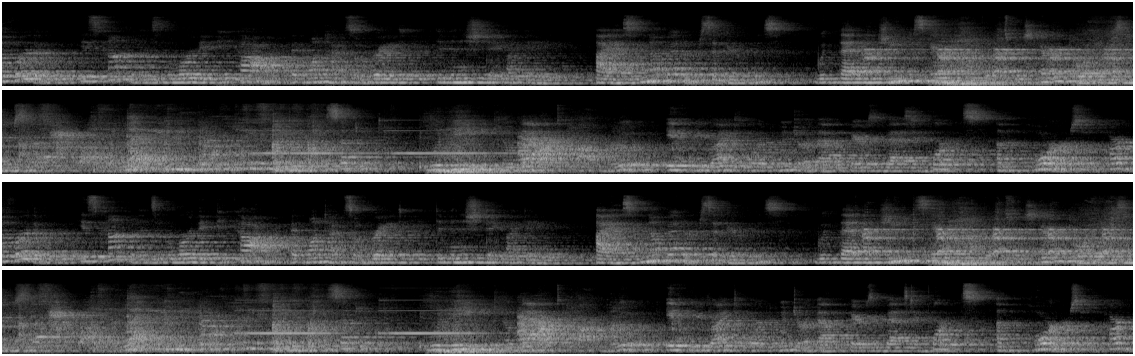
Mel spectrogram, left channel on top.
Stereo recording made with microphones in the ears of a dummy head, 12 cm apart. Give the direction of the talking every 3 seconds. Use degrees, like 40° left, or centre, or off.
30° right, 30° right, 10° left, 60° left, 40° left, centre, 30° right, 30° right.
